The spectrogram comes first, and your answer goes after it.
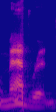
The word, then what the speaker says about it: Madrid: They call that here in Iowa Madrid.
